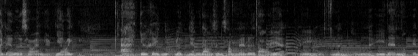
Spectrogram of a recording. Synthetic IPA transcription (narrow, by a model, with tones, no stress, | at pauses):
jɗe˧˩vɨ̰˧˩əsa˧wʔa˧ŋhaː˨˩k̚zo̰˧˩j | ʔaː˨˩t͡ɕɨ˦˥ək̚xi˧ɗɨ˨˩əŋ̚ɲə̰˧˨nɗə˨˩ws̬ɨ˨˦əŋ͡msa˧wŋ͡mɗe˧˩zɨ̰˧˨ət̪o̰˧˨jʔaː˨˦t̪ʰi˨˩mï˨˩ŋ̟kʊ̰˧˥ŋ͡mŋḭ˧˦ɗe˨˦nmo˨˩t̚kaː˨˦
